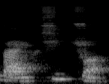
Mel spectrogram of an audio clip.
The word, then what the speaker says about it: Tai Chi Chuan: Se a gente quisesse fazer a pronúncia mais afinizada, seria Tai Chi Chuan.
